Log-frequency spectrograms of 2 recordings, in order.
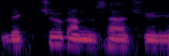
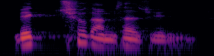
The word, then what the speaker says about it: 맥추감사주일: 맥주감사주일이 아니라 맥추감사주일입니다.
